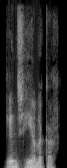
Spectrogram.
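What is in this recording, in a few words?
"prinsheerlijker", Dutch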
